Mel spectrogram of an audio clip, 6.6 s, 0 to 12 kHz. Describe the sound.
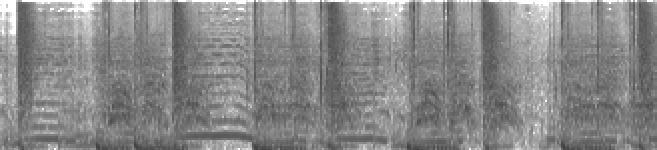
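Crowd cheering in celebration of the Supreme Court's 5-4 ruling making same-sex marriage legal across the United States: loud, continuous shouting and whooping voices with repeated surges of excitement.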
